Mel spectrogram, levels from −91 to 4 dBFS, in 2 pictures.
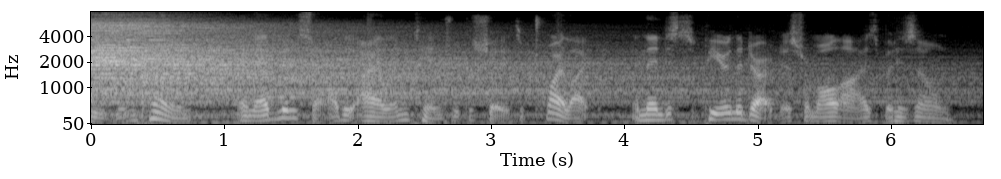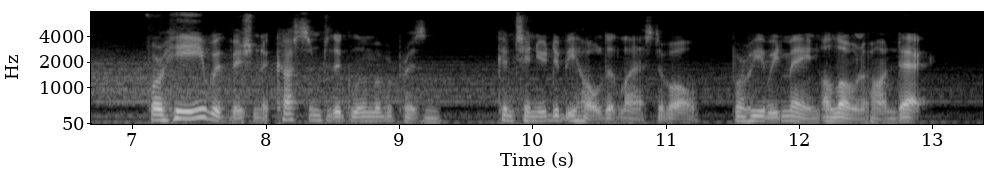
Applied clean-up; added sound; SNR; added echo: none; Gong; -2 dB; none.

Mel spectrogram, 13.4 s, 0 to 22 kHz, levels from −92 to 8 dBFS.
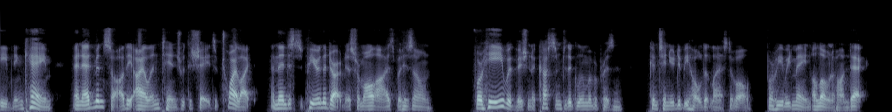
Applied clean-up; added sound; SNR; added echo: none; none; none; none.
